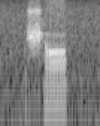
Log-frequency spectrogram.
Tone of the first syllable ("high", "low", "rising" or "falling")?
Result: high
